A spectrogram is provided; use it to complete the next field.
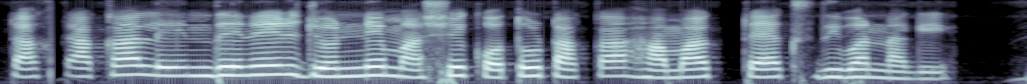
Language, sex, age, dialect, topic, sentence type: Bengali, female, 18-24, Rajbangshi, banking, question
